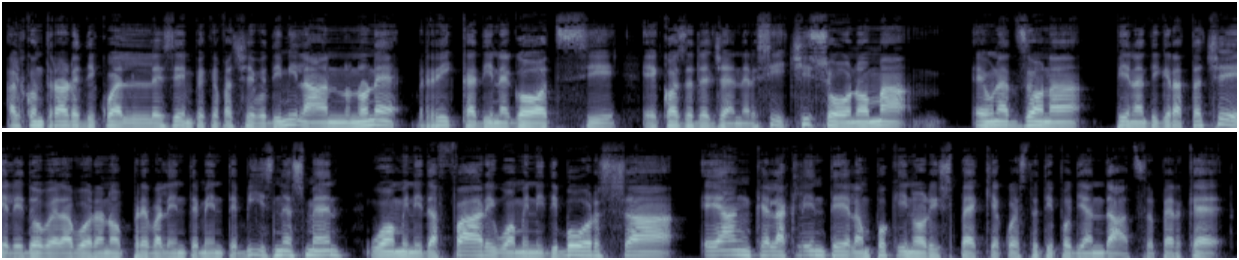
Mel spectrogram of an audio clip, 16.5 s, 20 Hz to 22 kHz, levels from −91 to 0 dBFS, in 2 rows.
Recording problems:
none

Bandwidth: 15 kHz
